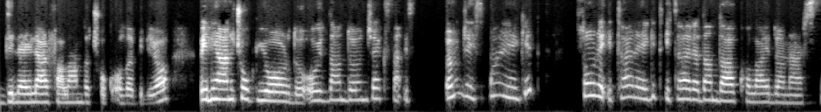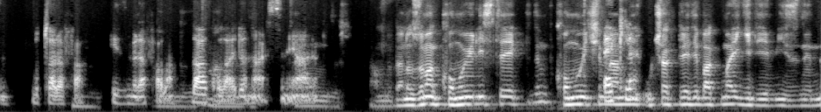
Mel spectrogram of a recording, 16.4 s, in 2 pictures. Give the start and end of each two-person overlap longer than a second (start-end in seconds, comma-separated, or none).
9.7-11.4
